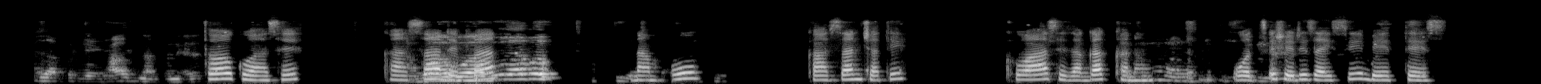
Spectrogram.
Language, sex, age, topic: Gamo, female, 25-35, government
